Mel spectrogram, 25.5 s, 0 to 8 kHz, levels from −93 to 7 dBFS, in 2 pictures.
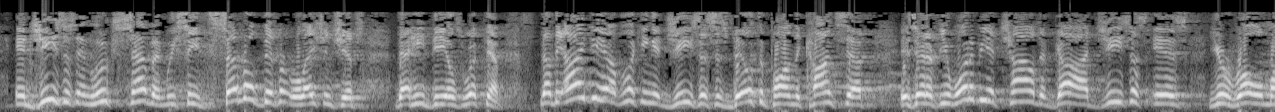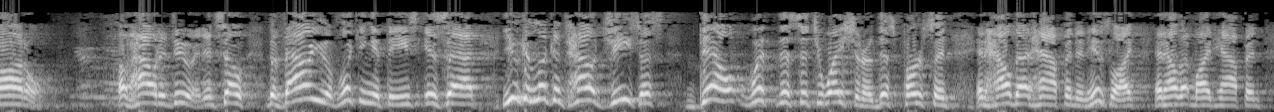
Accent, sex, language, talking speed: American, male, English, 195 wpm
